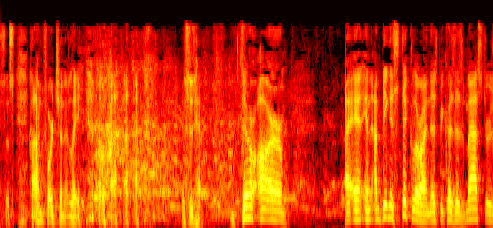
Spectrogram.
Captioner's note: some chuckles and Adamus chuckles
